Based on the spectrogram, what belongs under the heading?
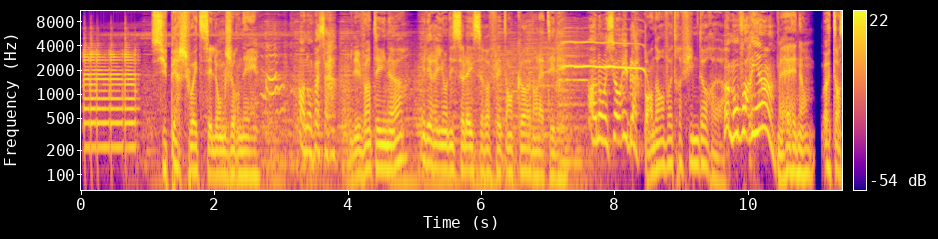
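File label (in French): Horror, French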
